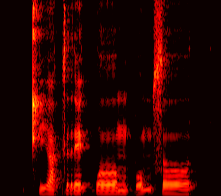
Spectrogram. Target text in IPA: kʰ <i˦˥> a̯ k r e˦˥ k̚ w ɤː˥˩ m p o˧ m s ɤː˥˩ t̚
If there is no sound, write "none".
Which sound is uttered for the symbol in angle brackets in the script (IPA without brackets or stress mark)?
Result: i˨˩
